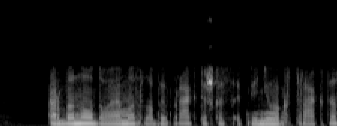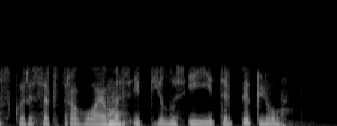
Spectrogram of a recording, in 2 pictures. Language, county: Lithuanian, Kaunas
